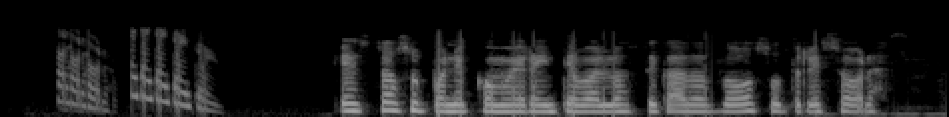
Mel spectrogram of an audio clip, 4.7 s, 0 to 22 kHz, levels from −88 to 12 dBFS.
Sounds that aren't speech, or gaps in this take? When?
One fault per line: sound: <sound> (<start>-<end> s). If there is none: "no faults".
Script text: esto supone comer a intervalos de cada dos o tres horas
sound: chirp (0.3-1.1 s)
